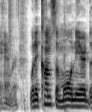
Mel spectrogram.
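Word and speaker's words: Mjölnir: The thing about Thor as as everyone should know, uh Mjolnir, which is how you pronounce it, not Mal-jeer-near or Mal-jer-near or Mal-jeer-near or whatever you guys say on the internet, Mjolnir uh is lifted by Thor's hammer, blessed to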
